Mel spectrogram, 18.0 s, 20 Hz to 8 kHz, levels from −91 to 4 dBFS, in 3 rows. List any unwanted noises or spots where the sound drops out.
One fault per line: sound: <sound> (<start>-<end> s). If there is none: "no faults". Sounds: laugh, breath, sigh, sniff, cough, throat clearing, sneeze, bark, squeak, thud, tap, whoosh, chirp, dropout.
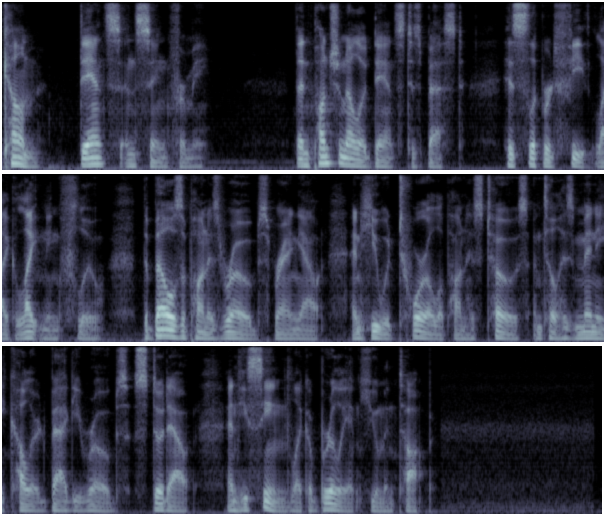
no faults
